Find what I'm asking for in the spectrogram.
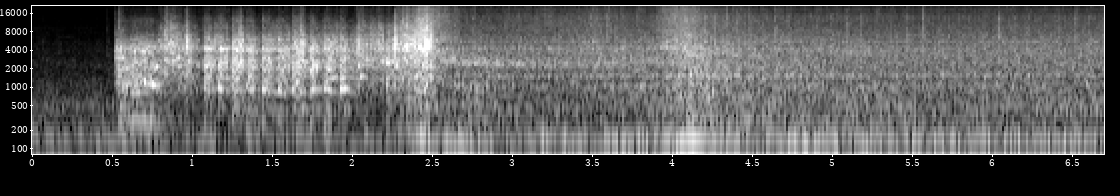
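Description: The starter spins briefly, the engine catches at once and settles into a steady, even idle with no grinding or drag.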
